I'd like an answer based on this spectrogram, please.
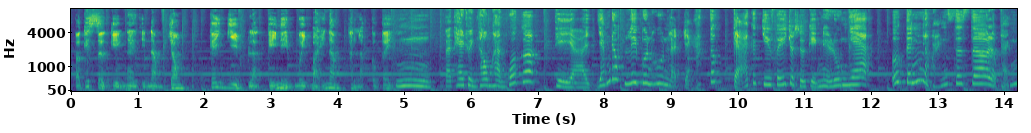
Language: Vietnamese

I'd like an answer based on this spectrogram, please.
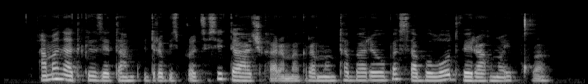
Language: Georgian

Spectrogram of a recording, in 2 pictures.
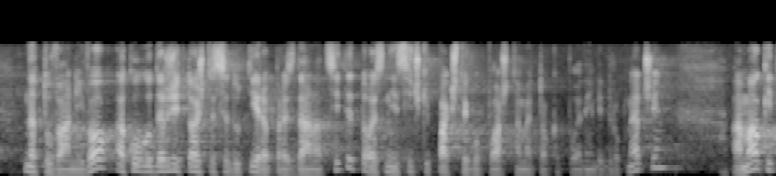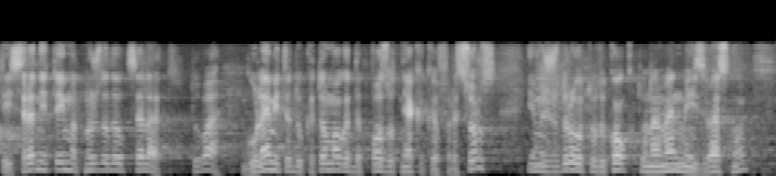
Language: Bulgarian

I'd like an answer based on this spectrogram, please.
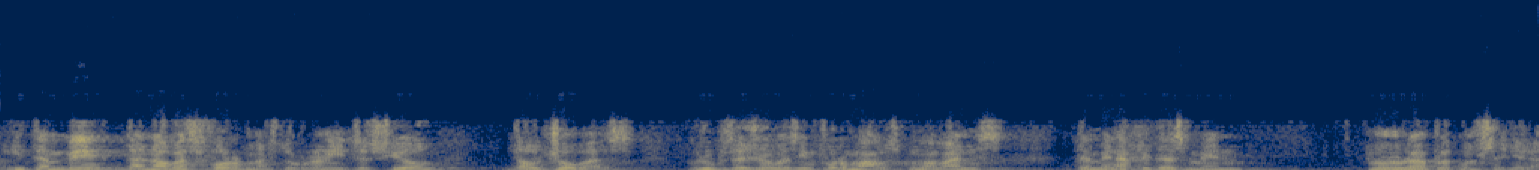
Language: Catalan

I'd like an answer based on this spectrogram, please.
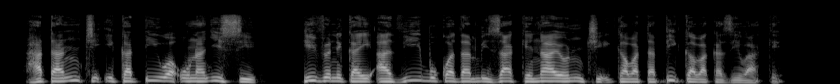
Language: Swahili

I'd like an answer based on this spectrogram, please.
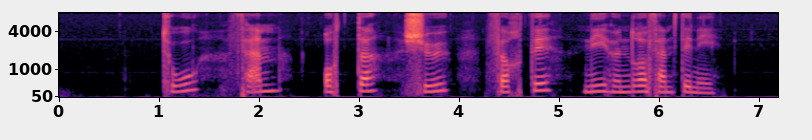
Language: Norwegian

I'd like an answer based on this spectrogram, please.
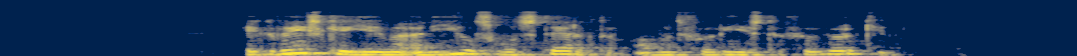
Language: Western Frisian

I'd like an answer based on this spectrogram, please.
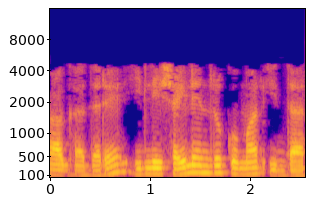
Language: Kannada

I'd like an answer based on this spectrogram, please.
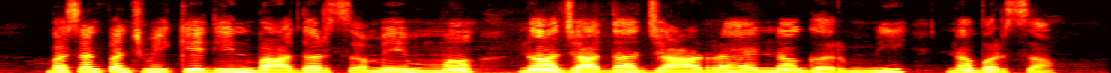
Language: Chhattisgarhi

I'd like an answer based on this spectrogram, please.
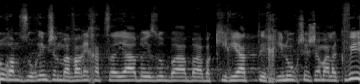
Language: Hebrew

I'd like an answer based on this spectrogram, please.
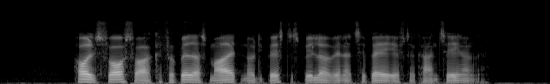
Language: Danish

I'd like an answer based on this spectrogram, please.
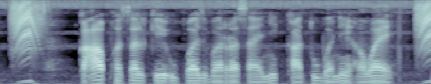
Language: Chhattisgarhi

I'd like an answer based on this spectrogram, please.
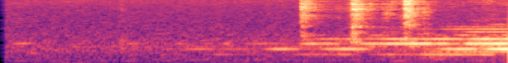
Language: Pashto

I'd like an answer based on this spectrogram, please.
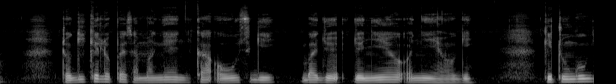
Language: Luo (Kenya and Tanzania)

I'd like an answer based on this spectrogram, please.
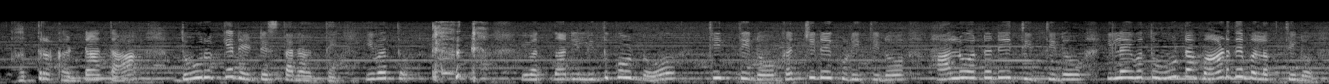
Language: Kannada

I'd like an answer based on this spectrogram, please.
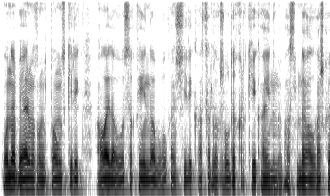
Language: Kazakh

